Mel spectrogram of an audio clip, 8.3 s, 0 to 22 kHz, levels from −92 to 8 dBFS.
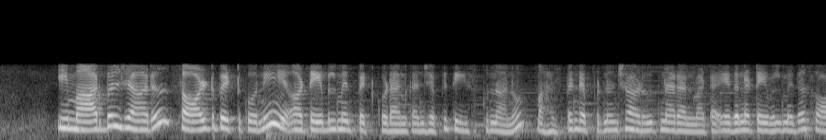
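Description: From 0 to 0.58 s, the sender likely stopped transmitting during the pause and the receiver filled it with comfort noise in place of the background. The real room sound, about 31 dB below the loudest parts, becomes a flat, featureless hiss about 1 dB quieter, with nothing above 4 kHz on the narrowband call path.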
